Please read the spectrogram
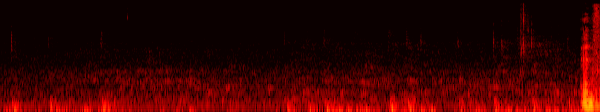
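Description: Faint, irregular clicks and taps of a stylus on a tablet screen during handwriting, over a faint steady low hum.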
